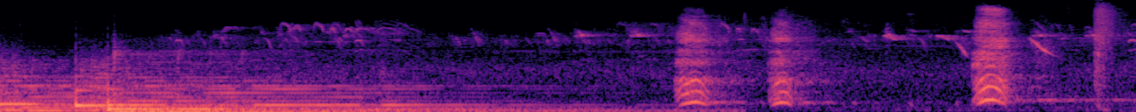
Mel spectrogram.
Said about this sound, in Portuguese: Se você acha que esse som vem de latidos de cachorros, você se enganou. Esse é um grupo de capivaras conversando.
